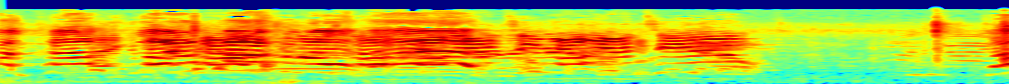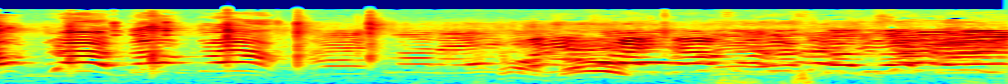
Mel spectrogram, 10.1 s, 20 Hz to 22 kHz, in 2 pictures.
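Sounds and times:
girls shouting and chanting cheers: 0.0 - 3.9, 4.5 - 10.0
sharp hand claps: 5.6 - 7.0.

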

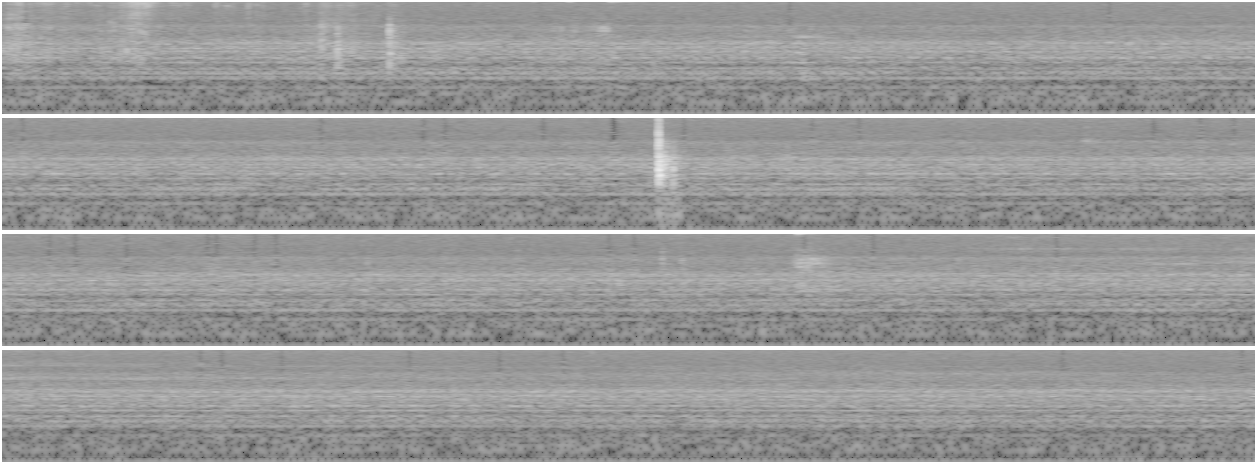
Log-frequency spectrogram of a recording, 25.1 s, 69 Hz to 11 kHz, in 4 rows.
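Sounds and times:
mechanical room hum: 0.0 - 25.0.

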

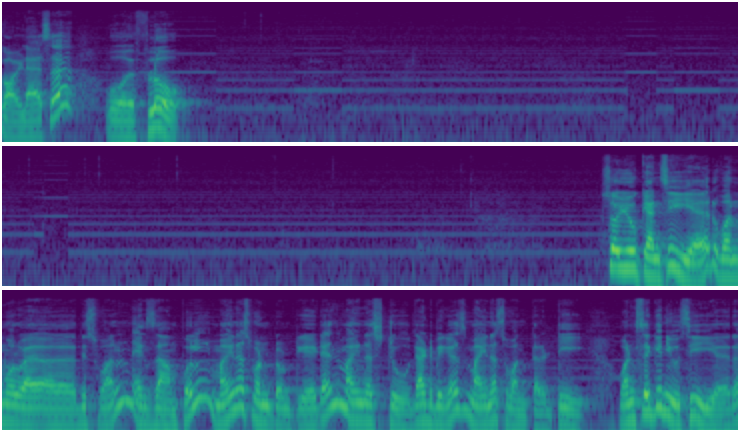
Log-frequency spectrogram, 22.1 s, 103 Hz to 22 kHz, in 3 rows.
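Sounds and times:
faint electrical hum: 0.0 - 22.0.

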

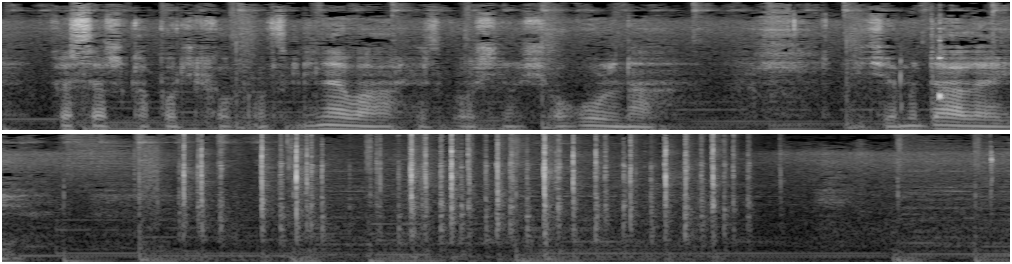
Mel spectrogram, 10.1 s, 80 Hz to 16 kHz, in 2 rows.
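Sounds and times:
background music: 0.0 - 10.0
rapid typing-like clicking: 5.9 - 8.8.

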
